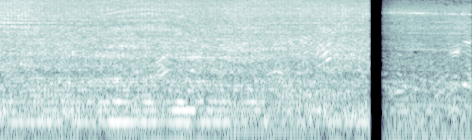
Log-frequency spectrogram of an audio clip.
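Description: A helicopter engine whines and hums steadily nearby.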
